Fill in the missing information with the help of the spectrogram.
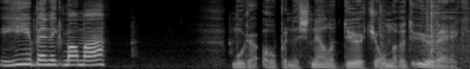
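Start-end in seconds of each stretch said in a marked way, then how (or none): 0.0-1.1 tiny, very high, frightened and anxious voice. The youngest kid, hidden in the clock, answers its mother: anxious little voice. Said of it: "klonk een benauwd stemmetje".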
